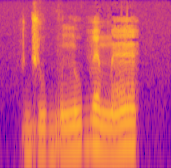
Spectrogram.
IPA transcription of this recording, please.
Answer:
d͡ʒ u˨ b u˨ n u˨˦ b ɛ˦˨ m ɛ̃˨˦

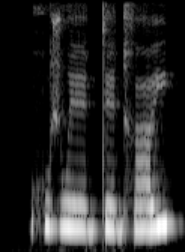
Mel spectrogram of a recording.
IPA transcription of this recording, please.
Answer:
x u ʒ w eː ɡ t e ɡ x ɐː j

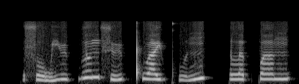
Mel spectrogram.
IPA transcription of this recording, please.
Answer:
s o˨˩ w j yː˨ p̚ l ɵ˥ n s yː˨˥ p̚ kʷʰ aː˧ j kʷʰ ɪ˨˥ ŋ | l ɐ˧ t̚ p ɐ˥ ŋ

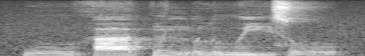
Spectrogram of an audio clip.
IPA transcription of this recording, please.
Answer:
w uː˨ h aː˨ kʷ ĩ˦ ŋ ʊ˨ l uː˦ j i˦ z oː˨

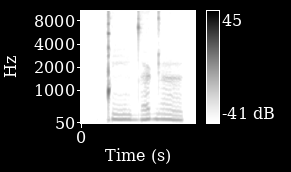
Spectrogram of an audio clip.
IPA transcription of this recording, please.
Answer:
ǃ ĩ d̪ ə ɖ ə̃

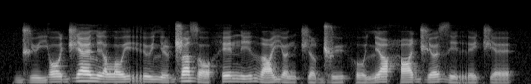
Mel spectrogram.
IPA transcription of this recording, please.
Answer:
d͡ʒ y˩ j ɔ˧ d͡ʒ æ˥ l i˧ lˠ o˧˥ j r ʉ˧ lʲ ɛ˩˧ ɖ͡ʐ ɑ˥ z ɔ˩ h e˥ n i˧˥ ð ɑ˩˧ j œ˩ n t͡ʃ ɑ˩ ɖ͡ʐ y˩ h o˩ lʲ ɑ˥ h ɑ˧˥ d͡ʒ œ˧˥ z i˩ r e˩˧ t͡ʃ ɛ˩

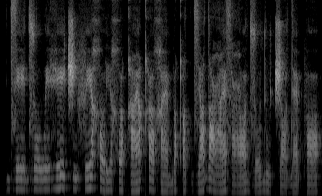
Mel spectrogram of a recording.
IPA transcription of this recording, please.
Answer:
d͡z e d͡z o w e ɦ e t͡ʃ i f e χ o ɾ i χ u qʰ æ qʰ u χ æ b u qʼ i tˤ d͡z e dˤ u ʕ æ s ʕ ɒ d͡z o d u t͡ʃ ɒ d æ pʰ ɒ

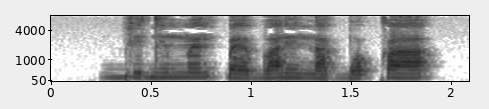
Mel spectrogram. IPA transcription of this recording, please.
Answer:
ɡ͡b i˧ d ĩ˧ m ɛ̃˧ k͡p ɛ˨ b a˧ ɾ ĩ˨ n a˨ ɡ͡b ɔ˧ k a˦

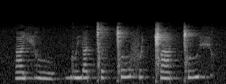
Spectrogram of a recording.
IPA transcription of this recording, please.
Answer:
a ç u | ɡ u j a ǀ ə ǀ o f ə ǁ a ǀ u ç

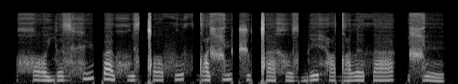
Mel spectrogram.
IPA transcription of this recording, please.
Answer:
x ɔ j ə z x y p a xʷ i z ǀ ɔ f u θ dˤ u ɕ y t͡ʃ u ǀ a x o z b e h ø dˤ e l ə θ a | ɕ ø

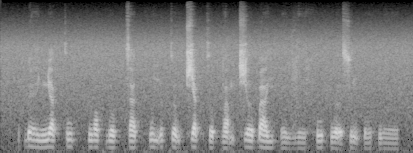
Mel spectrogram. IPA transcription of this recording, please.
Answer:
ɓ ɛ̤˨˩ ɲ a˨˩ k̚ ʔ u˨˩ p̚ h w ɔ˨˩ k̚ l o˨˩ k̚ s a˨˩ t̚ h w ḭ˧˥ ə̯ k ə̰˧˨ w t͡ɕ a˦˥ k̚ x ə˨˩ p̚ v a̰˧˨ m t͡ɕ əː˧ ɓ a˧ j ʔ ə̤˨˩ w v e̤˨˩ h u˧ h w ə̰ː˧˨ s ṵ˧˨ ŋ ʔ o̤˨˩ h w ə̤ː˨˩

